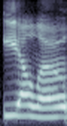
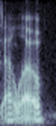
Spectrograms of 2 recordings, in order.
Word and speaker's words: Elo: him is it pronounced elo like jeff lynn's band or ello like a british person saying hello and that's when i learned that it is named after a guy whose last name was ello and so it's just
